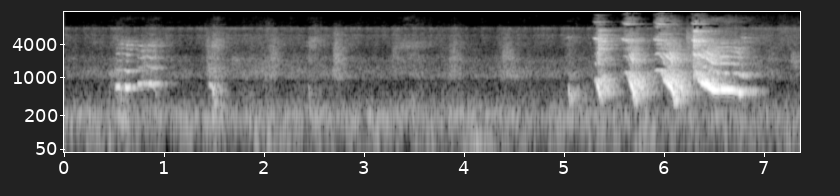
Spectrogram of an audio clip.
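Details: Labrador Retriever puppies from Sadie's litter at High Desert Labradors, among the final three on their last day before going to new homes, indoors. After soft scattered whines comes a run of four or five high, falling whimpers near the end over faint room noise.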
